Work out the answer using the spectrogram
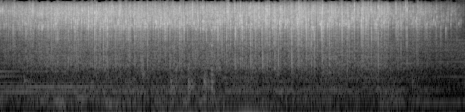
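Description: Chicken breast pieces shallow-frying in hot oil in a wok: a steady sizzle thick with small crackling pops, which fades away near the end.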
